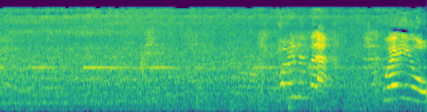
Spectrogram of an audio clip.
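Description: Background chatter of visitors, with a young child's high-pitched voice calling out twice, about three seconds in and again at the end.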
